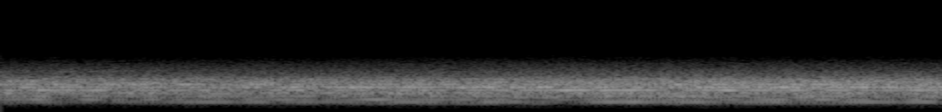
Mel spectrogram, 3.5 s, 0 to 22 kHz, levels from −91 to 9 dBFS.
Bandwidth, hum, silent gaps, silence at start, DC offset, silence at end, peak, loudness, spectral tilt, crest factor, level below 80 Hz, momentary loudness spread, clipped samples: 3.4 kHz; none; none; 0 s; under 0.1%; 0 s; -22 dBFS; -35 LUFS; 4.5 dB/octave; 14 dB; under -90 dBFS; 3 LU; under 0.1%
